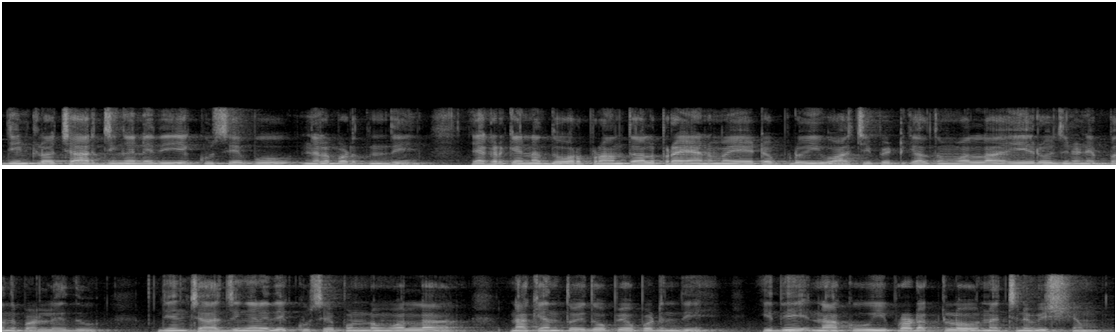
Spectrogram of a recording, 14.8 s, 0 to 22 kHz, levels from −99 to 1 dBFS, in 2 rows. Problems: low volume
